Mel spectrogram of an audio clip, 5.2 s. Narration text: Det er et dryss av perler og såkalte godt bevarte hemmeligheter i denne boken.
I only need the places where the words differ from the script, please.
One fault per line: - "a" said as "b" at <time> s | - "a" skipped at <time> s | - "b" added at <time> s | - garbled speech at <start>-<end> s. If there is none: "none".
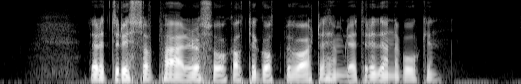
none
